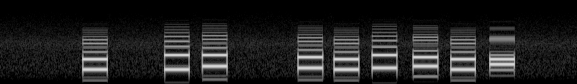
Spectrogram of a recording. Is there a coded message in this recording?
Yes: DTMF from 0.8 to 5.1 s, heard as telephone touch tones, dialled by hand, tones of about 250 ms. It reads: 1 39 51681*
